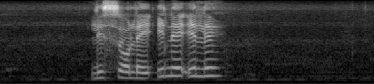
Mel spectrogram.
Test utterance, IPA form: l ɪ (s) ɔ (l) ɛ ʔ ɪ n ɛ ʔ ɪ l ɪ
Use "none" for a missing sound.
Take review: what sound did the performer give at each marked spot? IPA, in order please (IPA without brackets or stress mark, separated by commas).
s, l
